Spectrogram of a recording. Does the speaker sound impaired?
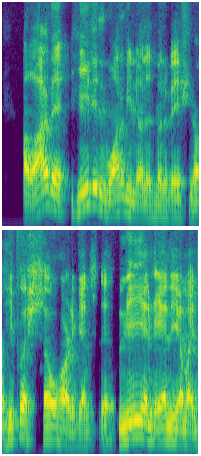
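Yes: bilateral cleft lip; congenital bilateral.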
